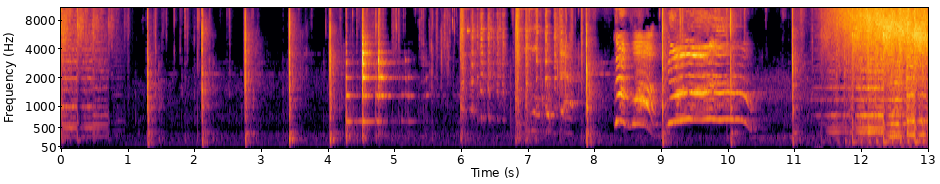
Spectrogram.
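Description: A basketball dribbled on pavement in a slow, even rhythm, about three bounces every two seconds, with a person's drawn-out vocal sound near the middle. Electronic intro music fades out at the start and comes back in near the end.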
